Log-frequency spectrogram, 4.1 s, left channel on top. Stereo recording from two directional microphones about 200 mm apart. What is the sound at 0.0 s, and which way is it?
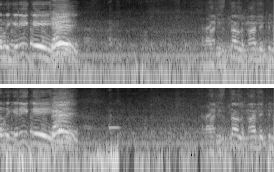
Speech, 20° right (ahead or behind).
